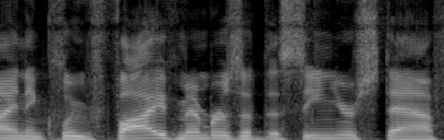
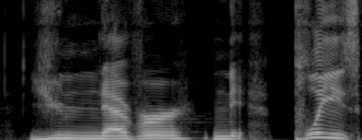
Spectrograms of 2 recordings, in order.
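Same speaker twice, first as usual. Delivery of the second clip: ordinary talk, nothing marked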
